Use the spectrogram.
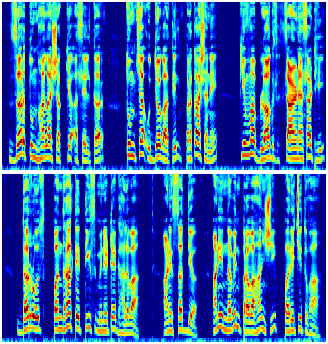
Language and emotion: Marathi, neutral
